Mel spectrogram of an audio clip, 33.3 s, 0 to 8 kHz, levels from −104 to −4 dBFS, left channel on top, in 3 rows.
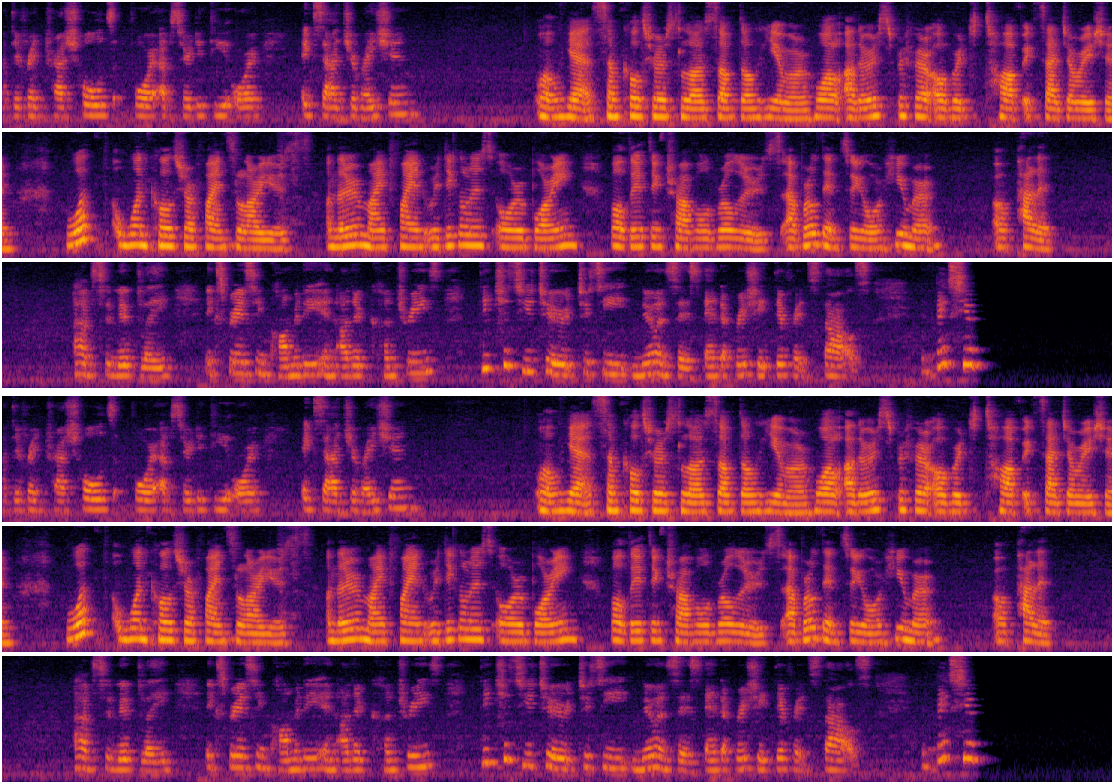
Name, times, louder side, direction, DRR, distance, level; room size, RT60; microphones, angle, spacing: voice 1, 0.0-2.5 3.0-4.1 22.9-30.7 31.4-31.9, left 1 dB, 80° left, 1.6 m, -37 dB
voice 2, 5.3-14.0 14.3-20.5 21.0-21.6, left 1 dB, ahead, 0.3 m, -30 dB
3.4 x 2.6 x 2.5 m
head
